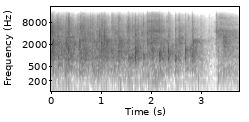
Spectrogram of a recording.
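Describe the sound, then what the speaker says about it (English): An audience at the Match XR 2021 conference applauds steadily, a dense patter of many hands clapping that fades slightly toward the end. "A round of applause once again."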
